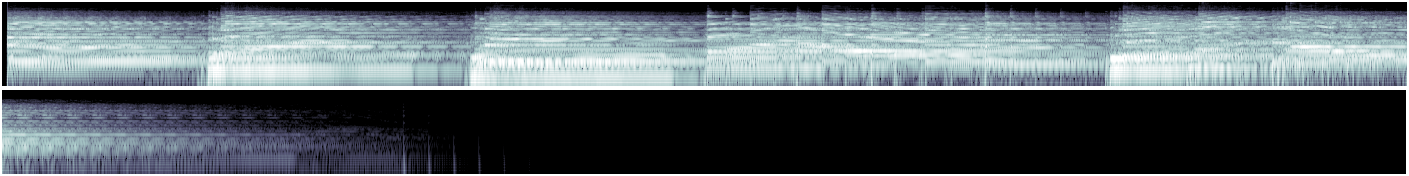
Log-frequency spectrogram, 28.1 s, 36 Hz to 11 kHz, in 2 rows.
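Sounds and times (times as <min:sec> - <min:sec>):
clean guitar with flanger: 0:00.0 - 0:18.1.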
